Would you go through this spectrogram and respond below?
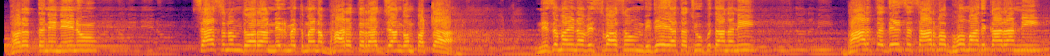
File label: Dialogue Ringtone; Bharat Ane Nenu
